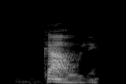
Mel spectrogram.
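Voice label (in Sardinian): "Càuli", Sardinian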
